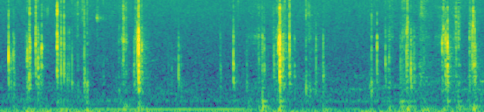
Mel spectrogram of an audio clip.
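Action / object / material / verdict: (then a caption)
tap / plastic computer keyboard / plastic / none. Fingertips slowly tap the keys of a hollow, backlit plastic gaming computer keyboard that is held and tilted. The result is a string of short, dry clicks at an uneven pace, each with a bright, high edge that dies away almost instantly. A steady low rumble sits underneath.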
